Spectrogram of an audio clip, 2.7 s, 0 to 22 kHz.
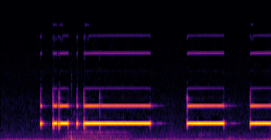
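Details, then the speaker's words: Badly damaged PlayStation 1 SCPH-7502 mainboard: three short high multimeter beeps testing a freshly soldered repair at the test points. A good connection is confirmed. "I'm just going to test that with a multimeter as well, using them test points."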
